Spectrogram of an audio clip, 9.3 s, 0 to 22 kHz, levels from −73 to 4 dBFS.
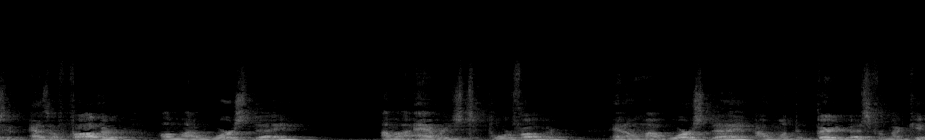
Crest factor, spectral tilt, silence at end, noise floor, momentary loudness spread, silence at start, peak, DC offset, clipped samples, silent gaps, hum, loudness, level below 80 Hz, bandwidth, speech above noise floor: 18 dB; -7 dB/octave; 0 s; -62 dBFS; 11 LU; 0 s; -14 dBFS; under 0.1%; under 0.1%; none; none; -33 LUFS; -58 dBFS; 11.5 kHz; 31 dB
